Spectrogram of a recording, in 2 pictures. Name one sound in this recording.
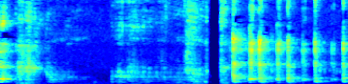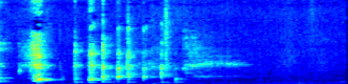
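A toddler laughs close by.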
